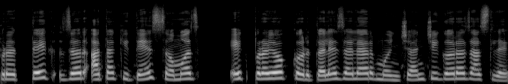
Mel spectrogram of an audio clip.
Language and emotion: Goan Konkani, neutral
